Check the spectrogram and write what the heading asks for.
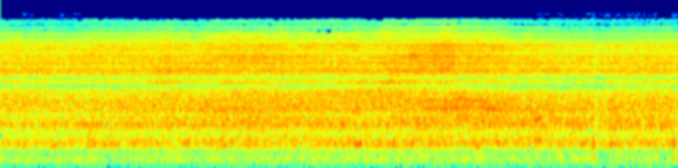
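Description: Steady rushing noise from a vehicle with its engine running, played back through a phone's small, tinny speaker with no bass; a couple of faint sharp clicks near the end.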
